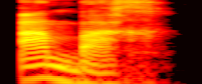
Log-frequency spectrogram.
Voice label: "Ambach", platt

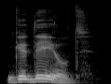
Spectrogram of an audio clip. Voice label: "gedeelt", Kaevels Platt

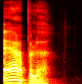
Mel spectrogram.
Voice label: "Aerple", platt

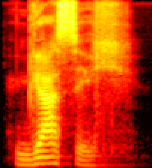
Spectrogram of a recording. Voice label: "gasseg", Kaevels Platt

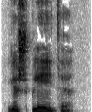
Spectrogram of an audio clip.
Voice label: "gespleete", Kaevels Platt

